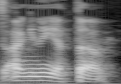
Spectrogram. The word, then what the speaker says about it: Agnetha: Well, the correct Swedish pronunciation is Agneta.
